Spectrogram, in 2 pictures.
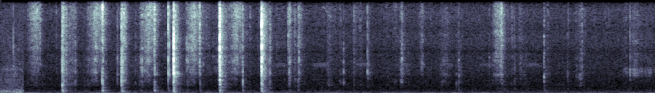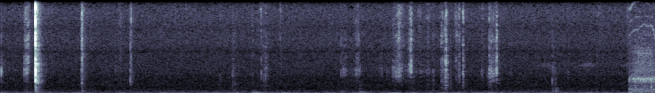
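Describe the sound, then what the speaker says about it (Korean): Tarot cards handled and drawn from a deck, with a quick cluster of crisp card snaps and clicks early on, then softer occasional shuffling taps over a quiet room. "그러면 마지막으로 마법사 카드 한 장 더 뽑아보도록 하겠습니다."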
